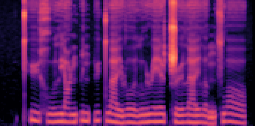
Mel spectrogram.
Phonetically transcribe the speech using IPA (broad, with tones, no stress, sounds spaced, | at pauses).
t̪ʰ y˥˨ x u˨˦ l j ɑ˨˦ ŋ p i˧ n p y˦ t̪ w a˥˨ ɪ̯ ɻ o˥˨ ʊ̯ l u˦ ɻ e˦ ɪ̯ ʈ͡ʂ ɻ̩˨˦ l a˨˦ ɪ̯ l ɤ̰˨˩ ŋ s w ɔ˥˨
